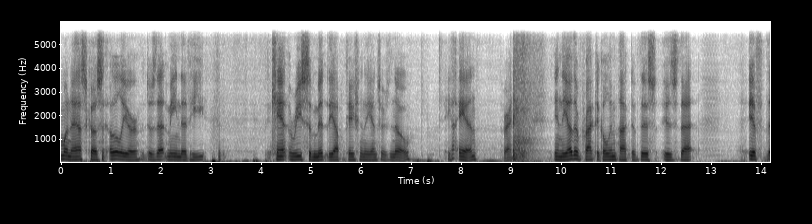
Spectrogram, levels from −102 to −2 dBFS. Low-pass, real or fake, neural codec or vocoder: 5.4 kHz; fake; codec, 16 kHz in and 24 kHz out, 0.9 kbps, LongCat-Audio-Codec, four codebook decoder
